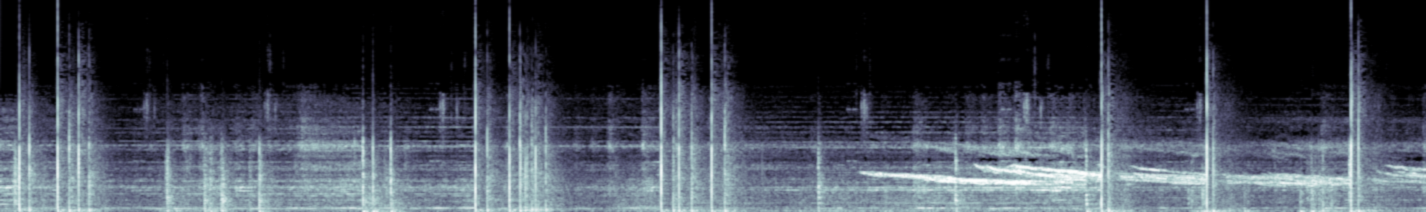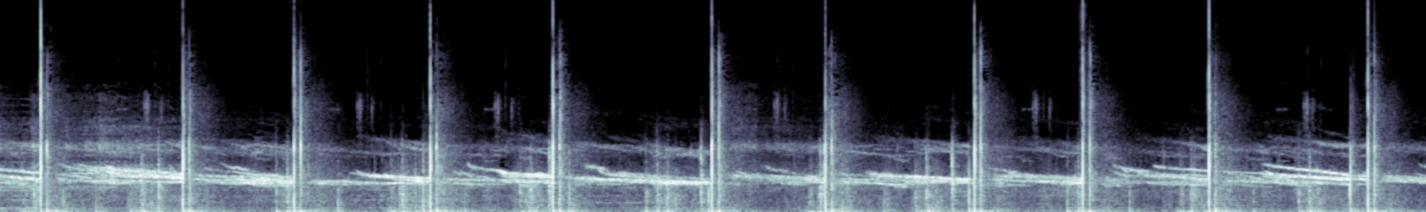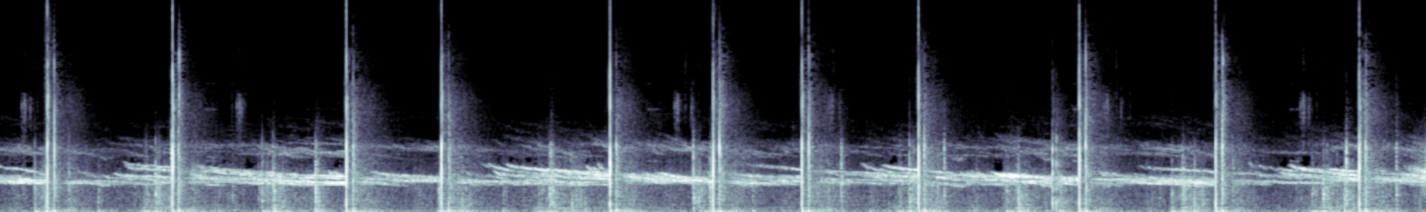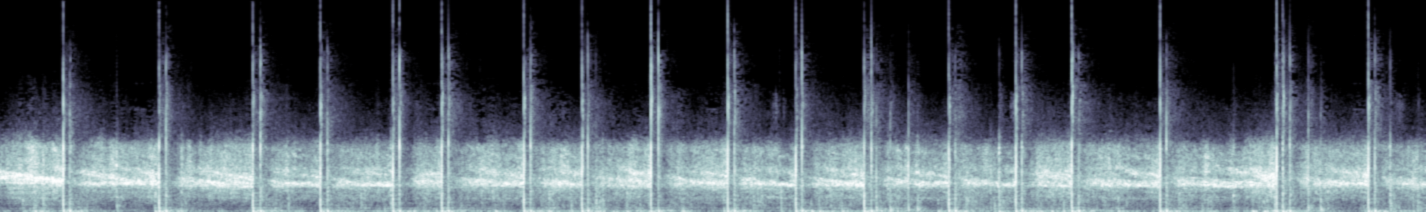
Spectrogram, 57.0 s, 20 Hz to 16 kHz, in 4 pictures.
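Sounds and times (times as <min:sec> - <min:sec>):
fireworks bangs: 0:00.0 - 0:57.0
fireworks whistles and crackles: 0:00.0 - 0:57.0.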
